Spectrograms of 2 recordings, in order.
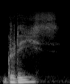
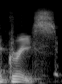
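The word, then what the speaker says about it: Gris: I think it's pronounced. Well, you have to say it with like an accent. Grease. Like the country. Yeah, Greece.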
